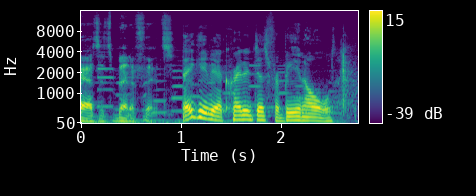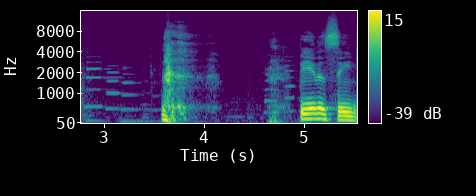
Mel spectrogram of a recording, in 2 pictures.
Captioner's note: laughs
